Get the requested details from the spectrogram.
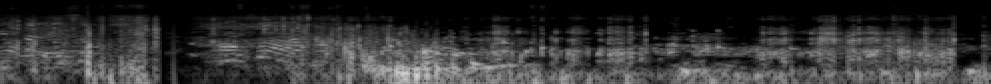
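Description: Muffled underwater bubbling and rumbling.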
